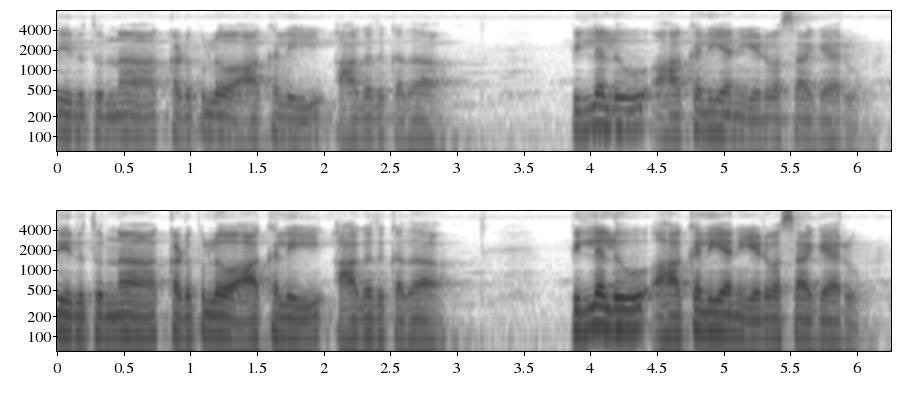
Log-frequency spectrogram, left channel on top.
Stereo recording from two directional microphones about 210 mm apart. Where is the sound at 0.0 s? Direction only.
40° right (ahead or behind).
